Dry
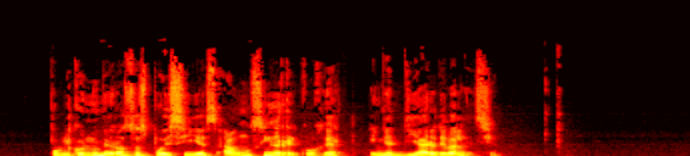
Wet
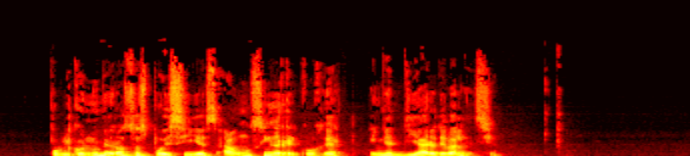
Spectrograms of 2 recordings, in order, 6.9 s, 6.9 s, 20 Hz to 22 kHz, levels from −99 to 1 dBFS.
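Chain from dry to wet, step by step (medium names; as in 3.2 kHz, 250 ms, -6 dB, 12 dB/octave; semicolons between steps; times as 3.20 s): resonant low shelf 160 Hz -8.5 dB, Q 1.5; trim +2 dB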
